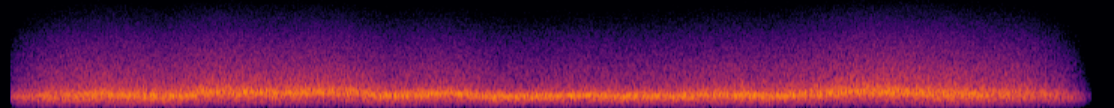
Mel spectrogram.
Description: Cold Winter wind

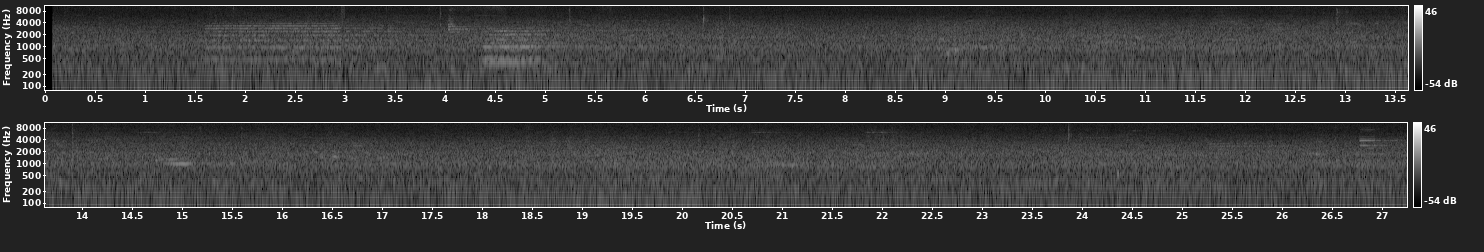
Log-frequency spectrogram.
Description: city above far ambience car

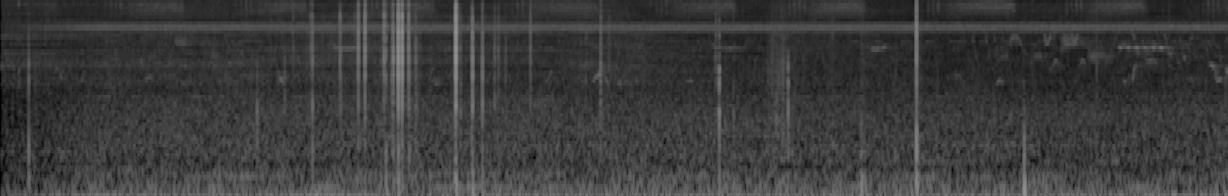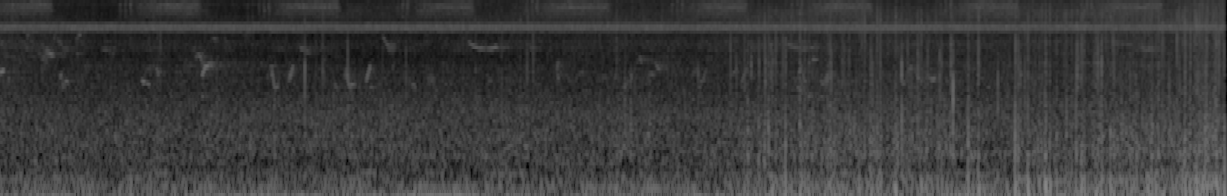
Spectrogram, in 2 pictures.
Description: Flickering Light

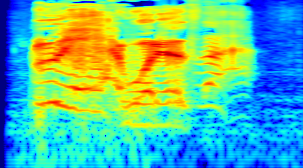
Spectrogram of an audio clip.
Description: ugh

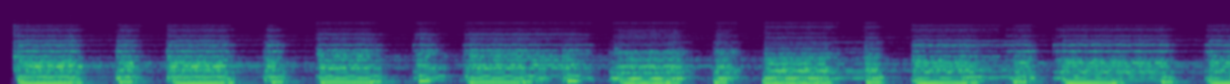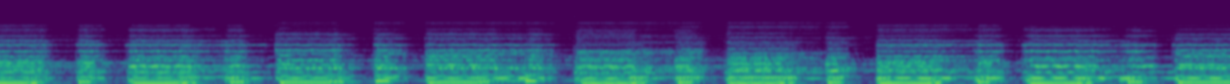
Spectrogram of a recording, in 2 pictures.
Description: Circus Theme

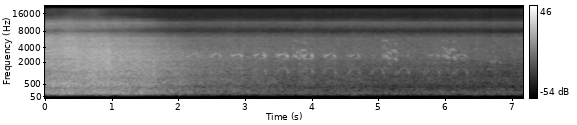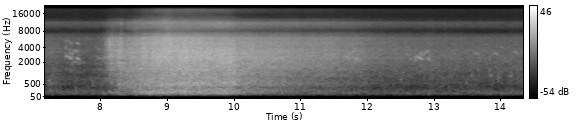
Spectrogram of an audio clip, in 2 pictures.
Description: ocean recording, 120bpm; Sample Focus

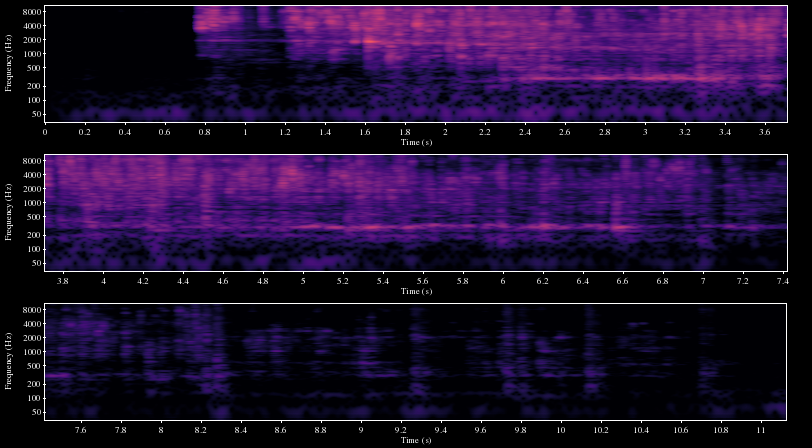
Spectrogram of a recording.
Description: Pouring water in a metal cup, some water gets out

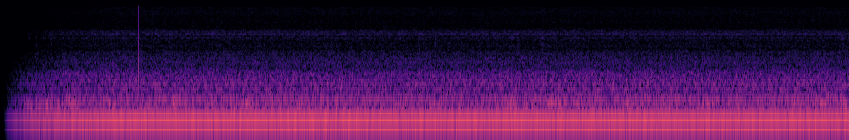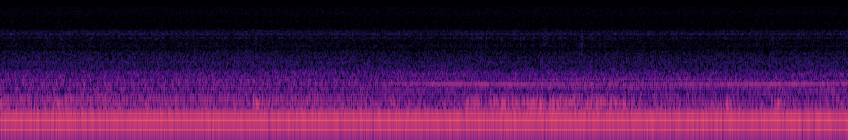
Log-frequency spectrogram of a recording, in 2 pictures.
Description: Computer Fan

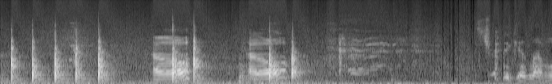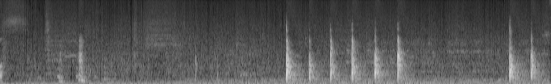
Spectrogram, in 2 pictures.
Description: Door Knocking

